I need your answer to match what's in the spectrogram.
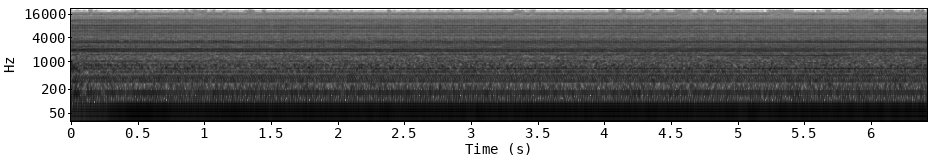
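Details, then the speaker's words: Sony BDP-S380 Blu-ray player after Schottky diode replacement in the power supply, during playback: steady electrical hum with thin constant high whine from the spinning disc drive; sounds unhealthy, cause unknown. "It just doesn't sound very healthy, does it?"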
